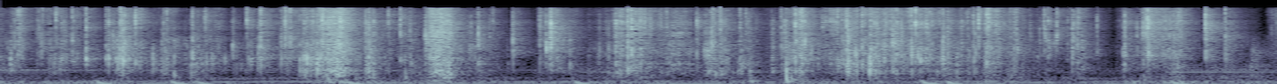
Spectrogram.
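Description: Foil wrapper of an Upper Deck Series Two hockey card pack crinkling as it is handled and torn open by hand, in many short, irregular rustles.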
